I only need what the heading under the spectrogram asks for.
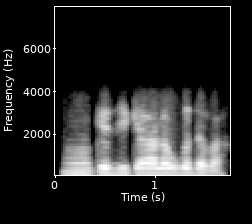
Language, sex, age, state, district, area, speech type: Manipuri, female, 45-60, Manipur, Churachandpur, urban, conversation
